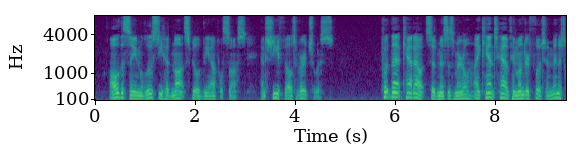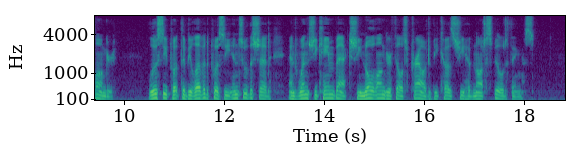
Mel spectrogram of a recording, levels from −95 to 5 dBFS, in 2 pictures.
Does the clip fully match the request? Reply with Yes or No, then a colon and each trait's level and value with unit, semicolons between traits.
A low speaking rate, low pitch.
No: average, 170 wpm; low, 120 Hz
